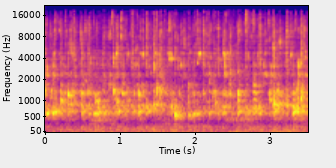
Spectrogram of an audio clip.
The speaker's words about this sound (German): Und jetzt kommt der Essig oben drauf. Also 3 Viertel Wasser, 1 Viertel Essig.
